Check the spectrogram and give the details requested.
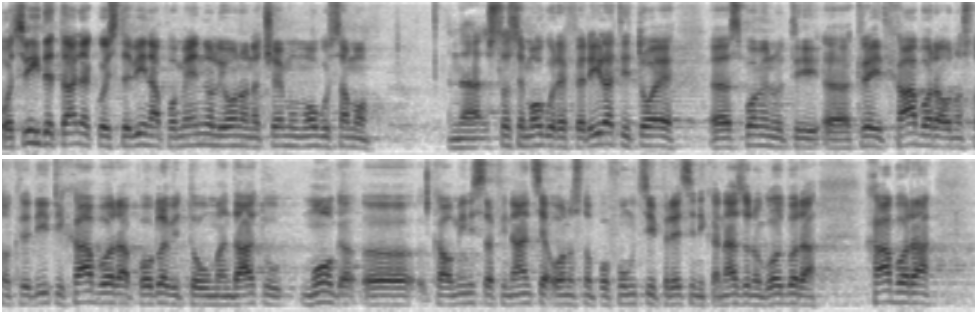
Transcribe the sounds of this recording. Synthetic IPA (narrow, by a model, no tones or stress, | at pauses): o̞d̪sʋiːɣd̪e̞t̪aːʎakojest̪e̞ʋiːnapo̞me̞ːnulio̞no̞nat͡ʃe̞mumo̞ɡusamo̞ | naʃt̪o̞se̞mo̞ɡuɾe̞fe̞ɾiːɾat̪it̪o̞ːje̞ | spo̞me̞nut̪ikɾe̞d̪it̪xabo̞ɾao̞d̪no̞sno̞kɾe̞d̪iːt̪ixabo̞ɾapo̞ɡlˠaʋit̪o̞umand̪aːt̪umo̞ɡ | kao̞minist̪ɾafinant̪sijaʔo̞d̪no̞sno̞po̞fuŋkt̪siipɾet̪sʲjed̪nikanaːd̪zoɾno̞ɡo̞d̪bo̞ɾa̰ | xabo̞ɾa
